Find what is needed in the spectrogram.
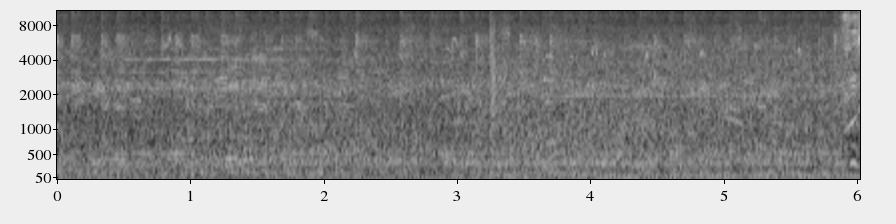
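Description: Steady low rumble of outdoor street noise with faint, indistinct voices.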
